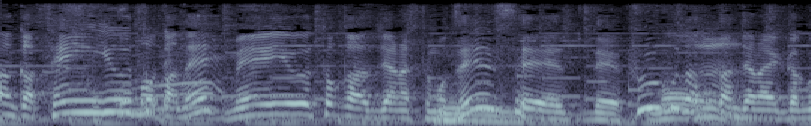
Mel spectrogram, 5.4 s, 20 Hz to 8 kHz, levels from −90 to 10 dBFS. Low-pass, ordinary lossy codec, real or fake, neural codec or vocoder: 7.2 kHz; none; real; none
